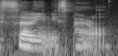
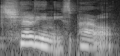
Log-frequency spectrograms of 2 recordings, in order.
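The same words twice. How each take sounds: First: Cellini is pronounced the English way. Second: Cellini is pronounced the Italian way. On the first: This is how the bead community usually says it. "the more established pronunciation in the bead community" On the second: This is the original pronunciation of the name. "that's how it should be pronounced"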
